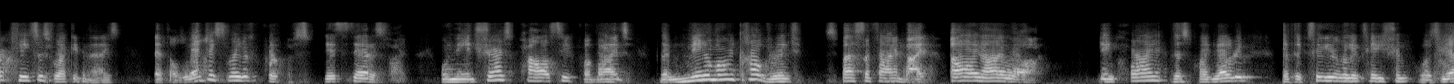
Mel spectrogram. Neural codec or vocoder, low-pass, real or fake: codec, 16 kHz, 1 kbps, FreqCodec, smaller model; 7.2 kHz; fake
